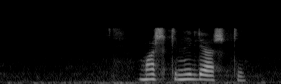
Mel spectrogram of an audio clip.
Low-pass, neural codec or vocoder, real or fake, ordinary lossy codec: 5.4 kHz; codec, 24 kHz, 1.2 kbps, DualCodec; fake; none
